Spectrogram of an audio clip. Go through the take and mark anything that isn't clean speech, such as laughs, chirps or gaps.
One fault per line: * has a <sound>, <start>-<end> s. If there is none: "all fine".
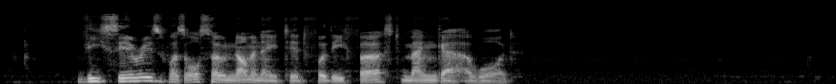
all fine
